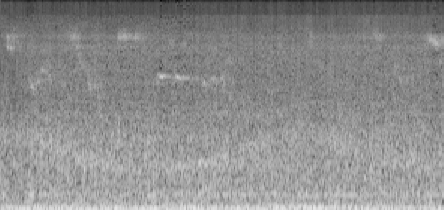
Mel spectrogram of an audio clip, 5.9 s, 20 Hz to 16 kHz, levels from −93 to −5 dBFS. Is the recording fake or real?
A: fake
